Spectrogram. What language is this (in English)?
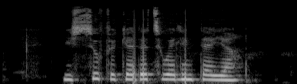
Kabyle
